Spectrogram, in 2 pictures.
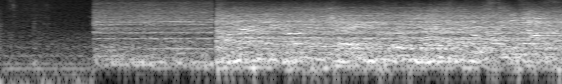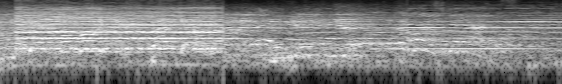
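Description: A large crowd murmurs and chants outdoors.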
